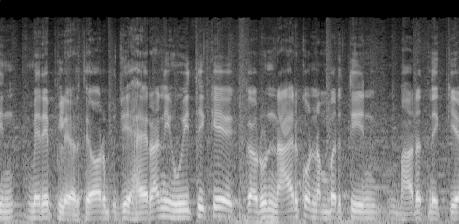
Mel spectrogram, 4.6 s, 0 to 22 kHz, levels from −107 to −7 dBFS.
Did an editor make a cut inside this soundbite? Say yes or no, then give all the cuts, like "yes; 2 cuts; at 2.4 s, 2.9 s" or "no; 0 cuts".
yes; 1 cut; at 1.1 s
